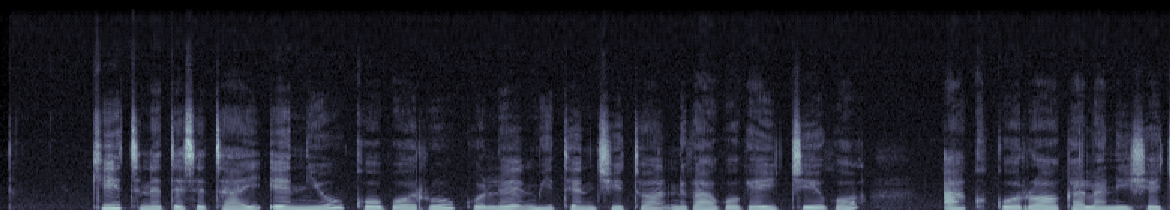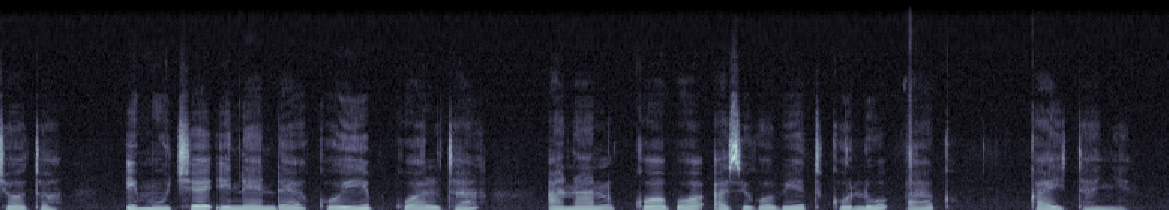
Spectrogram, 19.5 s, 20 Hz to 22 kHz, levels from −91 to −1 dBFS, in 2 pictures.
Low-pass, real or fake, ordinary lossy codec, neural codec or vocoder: none; fake; none; vocoder, 44.1 kHz, 128 mel bands every 512 samples, BigVGAN v2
